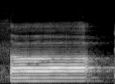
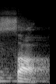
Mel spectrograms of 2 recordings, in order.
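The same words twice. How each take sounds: First: The consonant is a soft th with tongue on teeth. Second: The consonant is a hissing, whistling s sound. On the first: The speaker calls it right. "जबान आगे के दांतों पे लगानी है" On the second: The speaker calls it wrong. "सीटी की आवाज निकालते हैं सा, ये गलत है"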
